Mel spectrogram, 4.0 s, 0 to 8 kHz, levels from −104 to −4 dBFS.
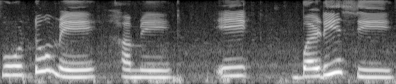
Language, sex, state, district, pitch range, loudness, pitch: Hindi, female, Bihar, West Champaran, 250-325 Hz, -14 LUFS, 275 Hz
